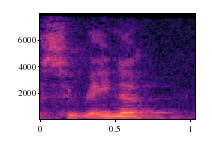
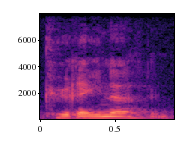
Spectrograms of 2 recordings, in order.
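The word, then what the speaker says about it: Cyrene: crowd whose name is simon of sirena or kirena different ways of pronouncing who carries that then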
